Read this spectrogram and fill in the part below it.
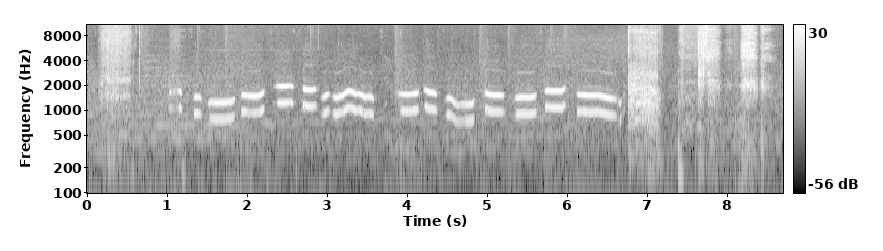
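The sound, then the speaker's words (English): A person whistles a short, bouncy tune of many quick rising and falling notes, fairly loud, followed by a few breathy bursts of noise at the end. “Oh gosh, why can I not whistle on command?”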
